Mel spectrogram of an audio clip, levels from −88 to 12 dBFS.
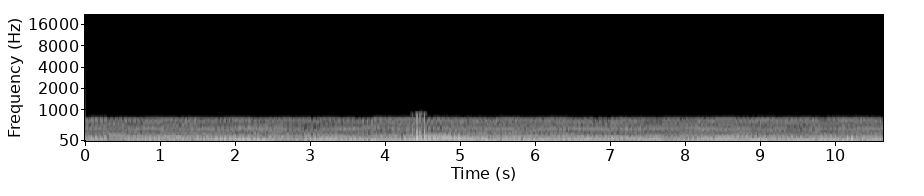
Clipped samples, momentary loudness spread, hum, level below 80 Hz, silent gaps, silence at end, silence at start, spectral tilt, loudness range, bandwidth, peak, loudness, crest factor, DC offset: under 0.1%; 7 LU; none; -26 dBFS; none; 0 s; 0 s; -19 dB/octave; 3 LU; 0.9 kHz; -6 dBFS; -26 LUFS; 16 dB; under 0.1%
